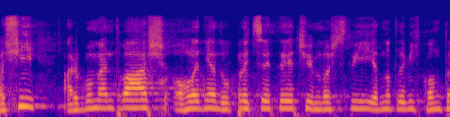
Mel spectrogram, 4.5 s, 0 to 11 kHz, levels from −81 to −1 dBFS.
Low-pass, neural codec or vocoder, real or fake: 7.2 kHz; codec, 16 kHz, 4 kbps, FreqCodec, smaller model; fake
